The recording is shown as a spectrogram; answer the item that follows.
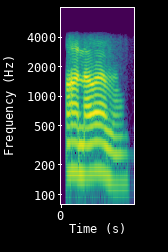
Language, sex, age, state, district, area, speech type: Kannada, male, 18-30, Karnataka, Davanagere, rural, conversation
